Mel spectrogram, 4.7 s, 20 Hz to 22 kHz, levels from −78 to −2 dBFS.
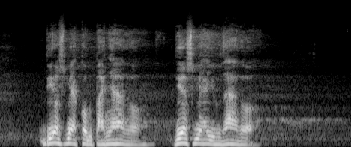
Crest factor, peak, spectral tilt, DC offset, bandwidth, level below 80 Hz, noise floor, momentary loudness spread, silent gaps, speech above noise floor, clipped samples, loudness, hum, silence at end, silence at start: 18 dB; -2 dBFS; -5 dB/octave; under 0.1%; 12.5 kHz; -54 dBFS; -47 dBFS; 12 LU; none; 31 dB; under 0.1%; -17 LUFS; none; 1.2 s; 0.55 s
